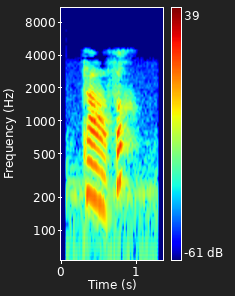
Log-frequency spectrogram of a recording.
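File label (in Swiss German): "kafer", Alsatian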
